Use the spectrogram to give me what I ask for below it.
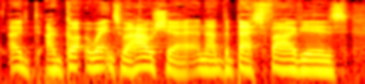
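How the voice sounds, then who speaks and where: A man's voice: mid-range voice, fast, no echo. Chatty man in his thirties, dry sound. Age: 30s. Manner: chatty, rambling, animated retelling. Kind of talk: casual podcast chat.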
